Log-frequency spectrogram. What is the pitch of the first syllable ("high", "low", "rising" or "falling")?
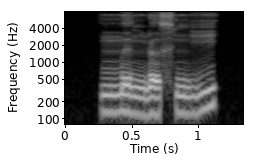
low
